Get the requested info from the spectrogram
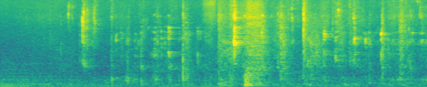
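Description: Close-miked chewing with small wet clicks and smacks of a man eating a forkful of food, with a louder mouth sound about three seconds in.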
